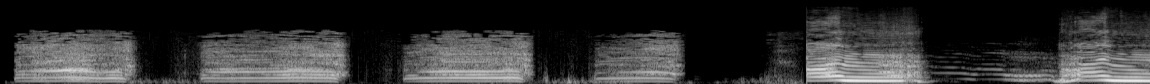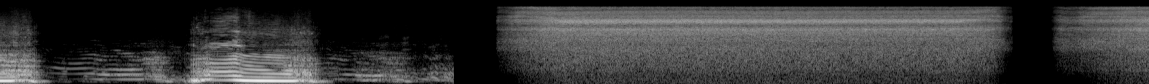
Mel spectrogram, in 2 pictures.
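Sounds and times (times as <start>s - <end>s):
large predator roaring: 8.1s - 16.1s.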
